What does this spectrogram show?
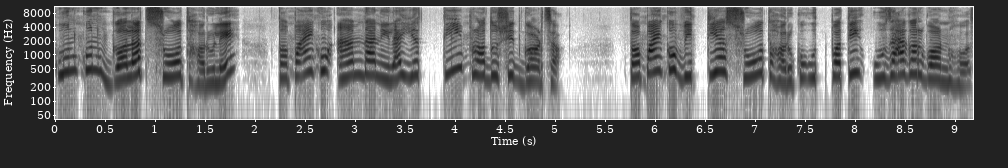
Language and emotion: Nepali, disgusted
